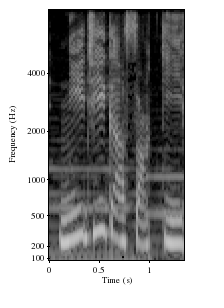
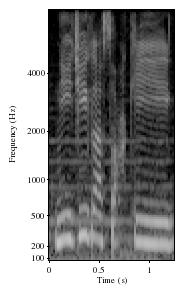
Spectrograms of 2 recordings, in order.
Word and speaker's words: Nijigasaki: Nijigasaki High School Club. Yes, that one. Nijigasaki Gakuen. Yes. Even non-fans know you have to pause in between.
